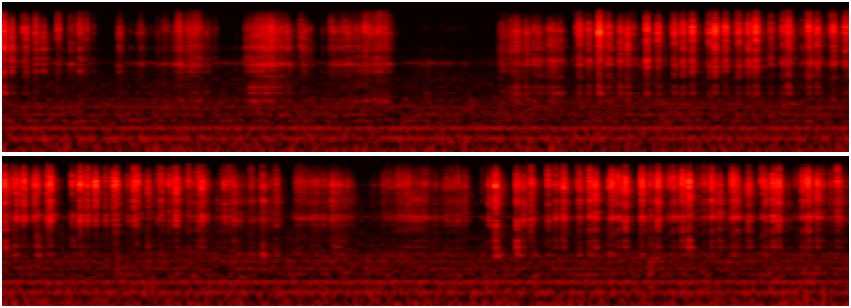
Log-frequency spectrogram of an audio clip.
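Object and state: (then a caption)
Plastic tumbler, tapped and scratched. A tall, clear, iridescent, faceted plastic cold cup with a straw, hollow and empty, is held in the hand and tapped and scratched with long red nails. Rapid, dry, high-pitched clicks and scratchy rattling come in bursts, with a few short pauses.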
